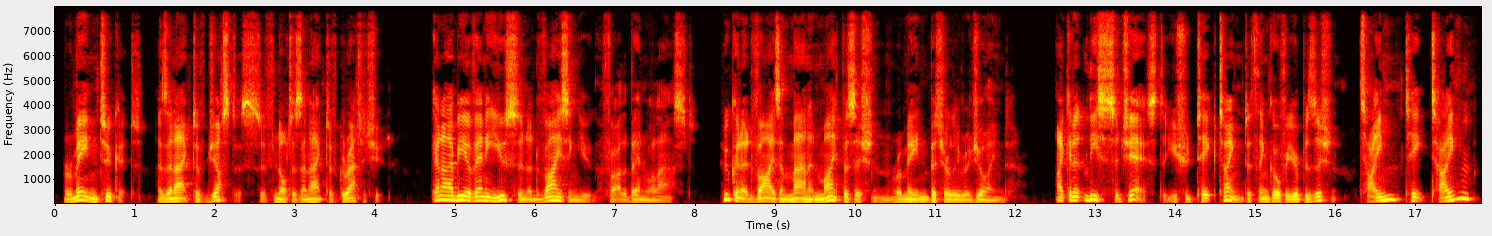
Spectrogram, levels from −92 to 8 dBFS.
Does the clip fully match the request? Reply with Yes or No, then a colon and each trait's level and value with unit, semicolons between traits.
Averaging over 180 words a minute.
Yes: average, 190 wpm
